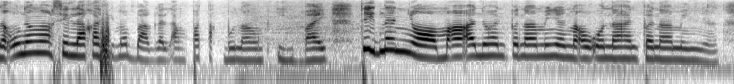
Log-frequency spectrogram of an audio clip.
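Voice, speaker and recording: With noticeable background noise behind her, a woman speaks at a moderate pace and a fairly high pitch, with ordinary pitch variation, big swings in loudness and hardly any pauses. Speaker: vlogger. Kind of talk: casual vlog narration.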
